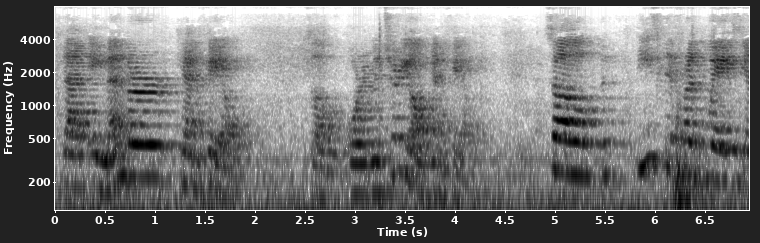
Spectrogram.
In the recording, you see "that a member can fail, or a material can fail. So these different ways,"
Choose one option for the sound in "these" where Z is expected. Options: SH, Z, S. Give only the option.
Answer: Z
